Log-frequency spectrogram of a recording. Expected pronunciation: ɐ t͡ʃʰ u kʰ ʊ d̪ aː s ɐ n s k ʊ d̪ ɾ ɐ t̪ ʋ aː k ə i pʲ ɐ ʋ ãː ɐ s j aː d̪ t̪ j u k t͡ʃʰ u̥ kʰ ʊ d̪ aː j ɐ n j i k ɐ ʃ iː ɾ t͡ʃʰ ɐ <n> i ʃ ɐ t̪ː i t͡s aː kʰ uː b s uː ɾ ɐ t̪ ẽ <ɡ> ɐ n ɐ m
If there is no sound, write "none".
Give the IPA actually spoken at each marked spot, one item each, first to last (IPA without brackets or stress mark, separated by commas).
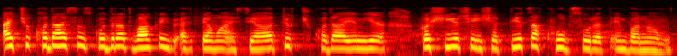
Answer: none, b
